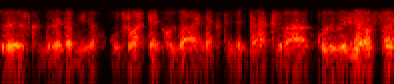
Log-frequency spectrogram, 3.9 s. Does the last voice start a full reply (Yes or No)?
Yes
